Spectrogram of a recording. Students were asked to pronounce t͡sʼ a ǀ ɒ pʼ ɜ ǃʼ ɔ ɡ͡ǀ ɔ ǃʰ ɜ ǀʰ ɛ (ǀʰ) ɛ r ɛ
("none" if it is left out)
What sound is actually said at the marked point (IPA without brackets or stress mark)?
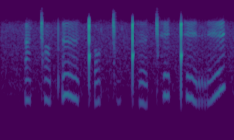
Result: ǃʰ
